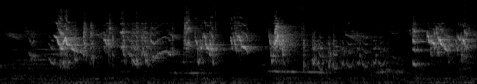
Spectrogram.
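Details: Singing budgies, described as cute and happy: harsh squawky chatter in separate bursts about a second apart, rasping and buzzy, with short quiet gaps between phrases and one thin whistled note.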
